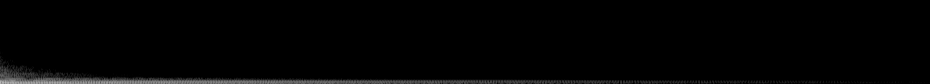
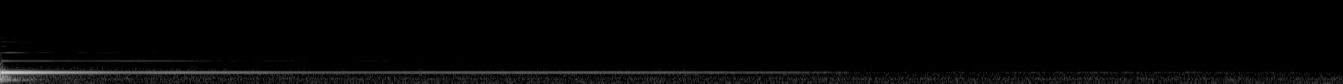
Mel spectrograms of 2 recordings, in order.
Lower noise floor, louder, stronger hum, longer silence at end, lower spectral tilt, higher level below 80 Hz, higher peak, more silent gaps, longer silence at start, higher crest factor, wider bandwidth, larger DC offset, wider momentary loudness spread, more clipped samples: first, -76 dBFS vs -62 dBFS; second, -37 LUFS vs -30 LUFS; neither; second, 3.8 s vs 10.8 s; first, -15.5 dB/octave vs -9 dB/octave; first, -40 dBFS vs -68 dBFS; second, -16 dBFS vs -10 dBFS; neither; about the same, 0 s vs 0 s; about the same, 22 dB vs 24 dB; second, 1.1 kHz vs 3 kHz; neither; about the same, 25 LU vs 25 LU; neither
